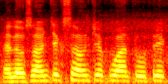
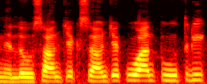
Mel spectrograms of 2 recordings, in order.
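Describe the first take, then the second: First: Background noise is heard behind the voice. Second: Background noise is removed from behind the voice. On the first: "kapag hindi pa naka-turn on yung environmental noise cancellation" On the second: "naka-turn on na yung E N C natin"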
